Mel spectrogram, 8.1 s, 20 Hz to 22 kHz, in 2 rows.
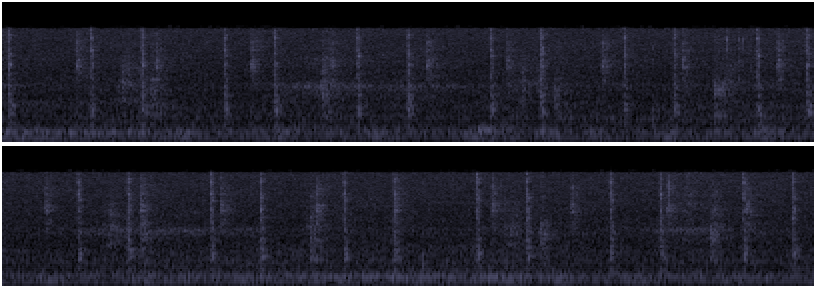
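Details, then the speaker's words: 1930s Enfield 8-day striking oak mantel clock ticking unevenly at about ninety beats a minute, more tick than tock; pendulum out of beat and about to stop. "So it feels like it's a little bit off balance, and I'm expecting it to stop any second."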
